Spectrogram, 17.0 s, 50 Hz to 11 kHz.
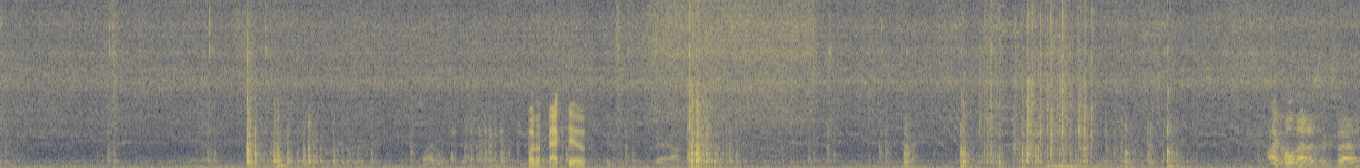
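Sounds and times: robot electric motors running: 0.0 - 17.0
steady high hiss: 0.0 - 17.0
sharp clicks and knocks: 10.2 - 14.8.

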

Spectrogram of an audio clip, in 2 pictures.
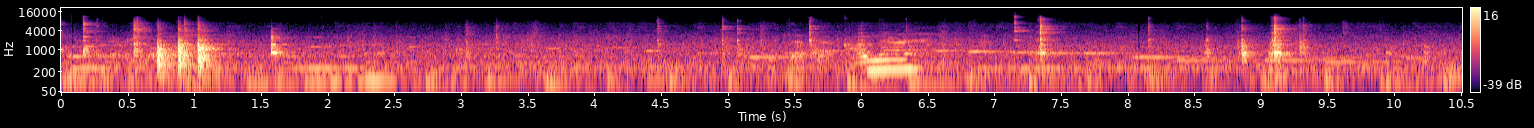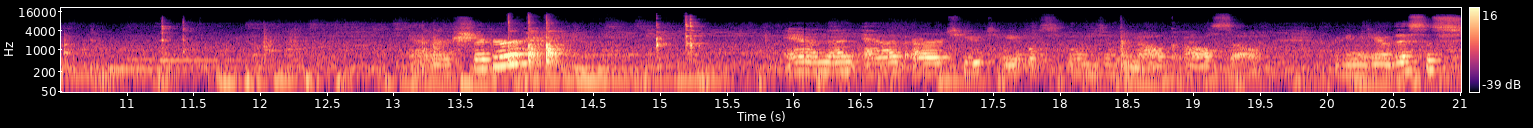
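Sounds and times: soft background music: 0.0 - 21.0
metal bowl and whisk clinking: 7.0 - 7.6.

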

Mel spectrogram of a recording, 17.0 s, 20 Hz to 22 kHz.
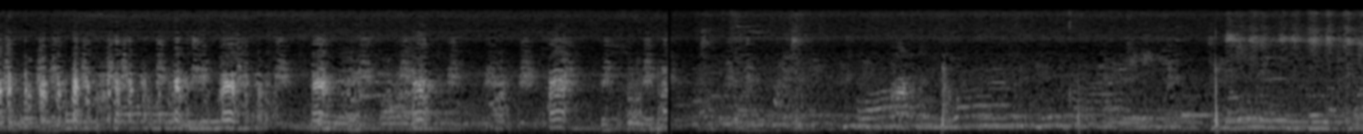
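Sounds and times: ducks quacking: 0.0 - 12.6, 13.5 - 17.0.

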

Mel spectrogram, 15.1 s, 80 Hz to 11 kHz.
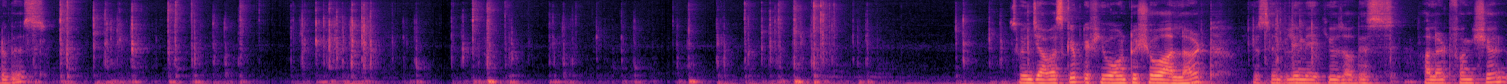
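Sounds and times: typing on a computer keyboard: 0.4 - 8.8, 9.6 - 10.7, 12.4 - 13.3.

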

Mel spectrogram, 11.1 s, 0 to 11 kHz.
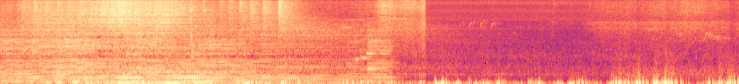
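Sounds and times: background music: 0.0 - 6.4
wind buffeting microphone: 3.7 - 11.0.

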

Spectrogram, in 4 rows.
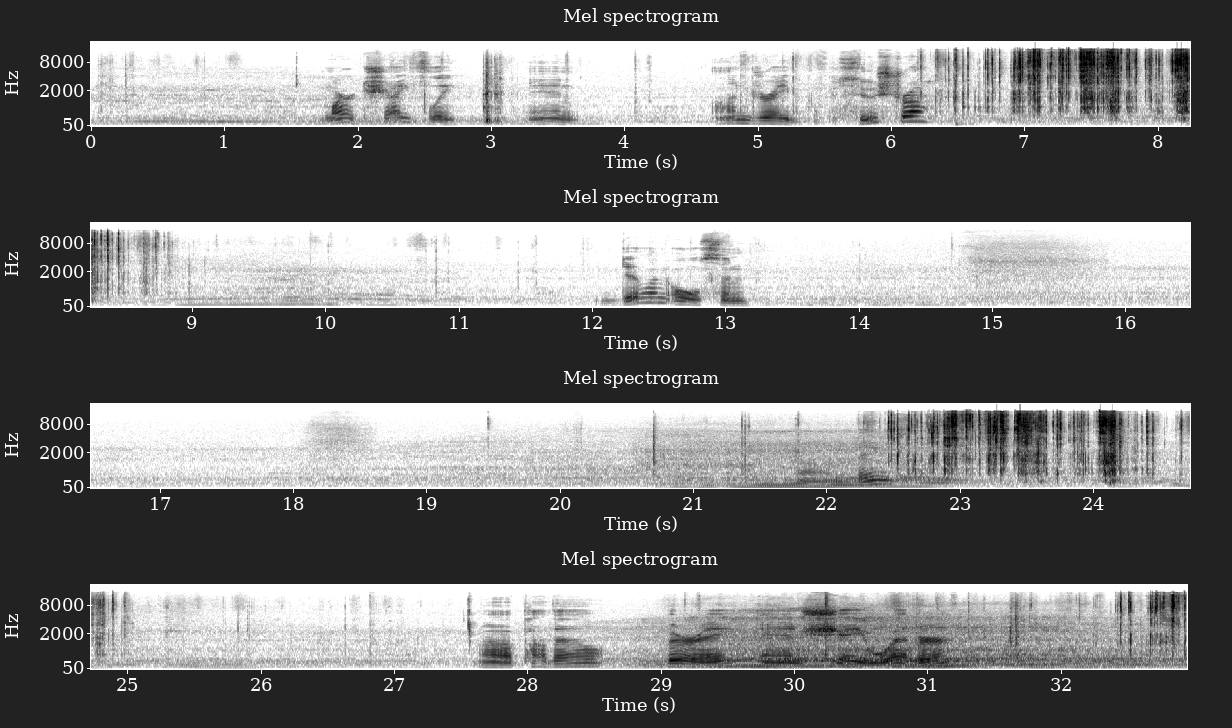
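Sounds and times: cards rustling and ticking: 6.1 - 8.9, 22.4 - 25.1, 31.6 - 32.9
foil wrapper tearing and crinkling: 6.2 - 8.9, 22.4 - 25.1, 32.3 - 32.9.

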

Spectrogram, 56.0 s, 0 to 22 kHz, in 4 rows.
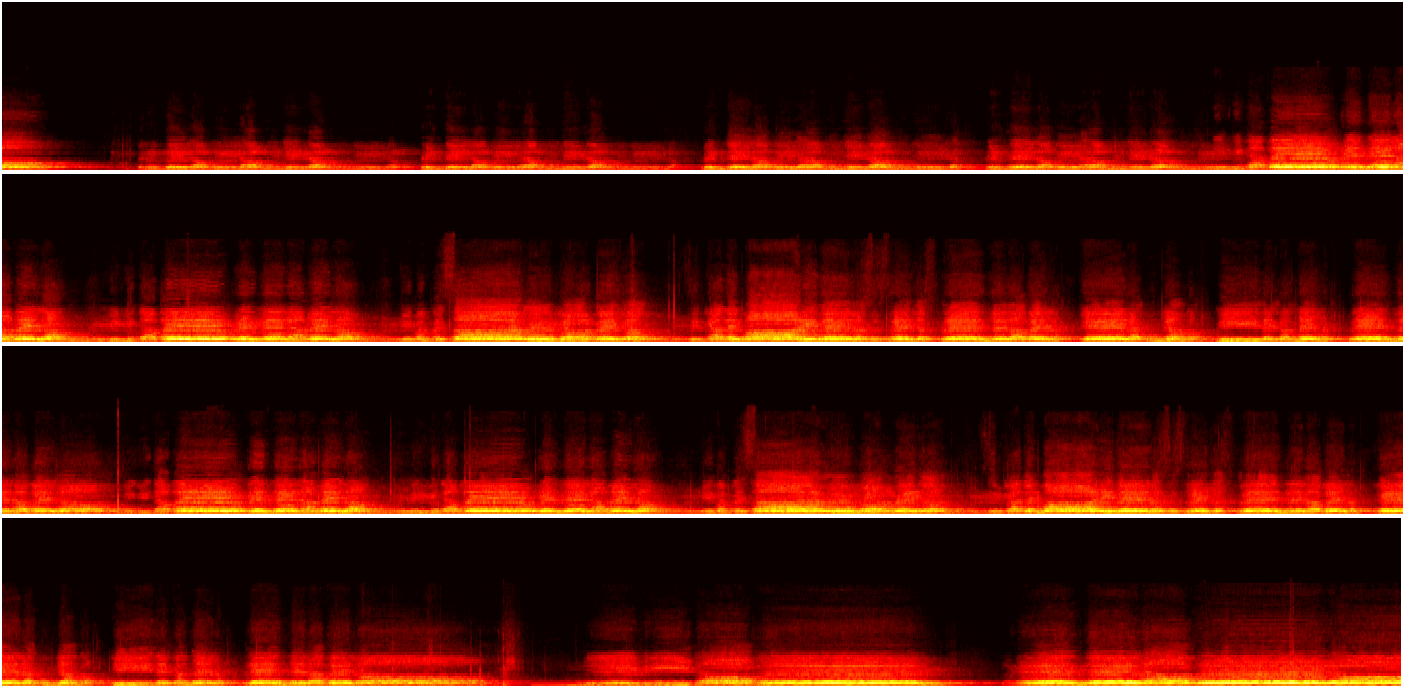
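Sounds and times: mixed choir singing a cappella: 0.0 - 56.0.

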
